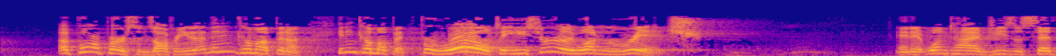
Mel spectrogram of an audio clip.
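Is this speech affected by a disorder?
No.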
